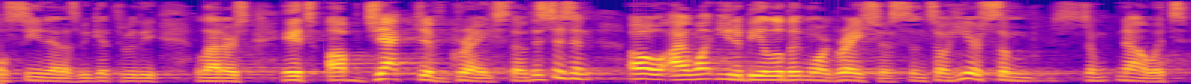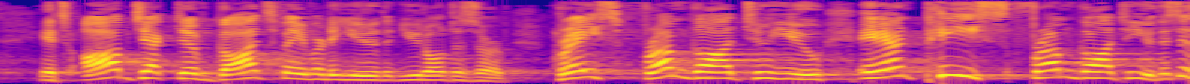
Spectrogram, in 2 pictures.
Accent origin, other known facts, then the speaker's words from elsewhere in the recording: Saltsburg, Pennsylvania, United States; We lived at the point where I was born in Salzburg.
